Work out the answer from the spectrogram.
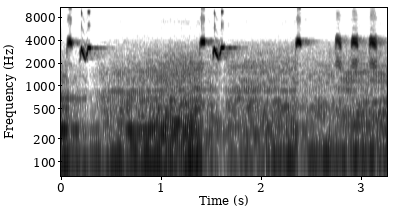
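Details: Sooty-headed bulbul lure song for rival birds: two brief phrases of quick, dipping notes, then softer single chirps trailing off, with a steady low hum underneath.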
